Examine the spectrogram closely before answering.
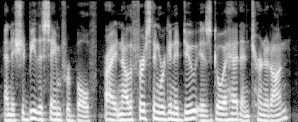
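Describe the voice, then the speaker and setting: A man's voice: mid-range voice, quick pace. A man presenting a music gear tutorial in an easygoing, informal step-by-step way.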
